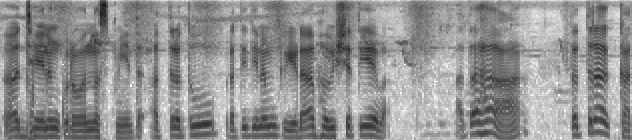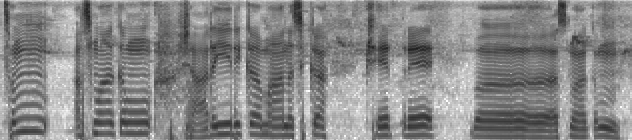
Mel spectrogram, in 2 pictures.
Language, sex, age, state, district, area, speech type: Sanskrit, male, 18-30, Karnataka, Uttara Kannada, rural, spontaneous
